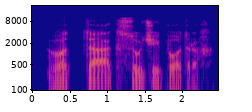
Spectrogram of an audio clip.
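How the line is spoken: Through gritted teeth. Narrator (Russian): процедил Рыжий

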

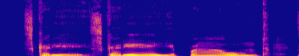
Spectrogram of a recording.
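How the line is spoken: Breathless shouting. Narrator (Russian): запыхавшись, кричал он

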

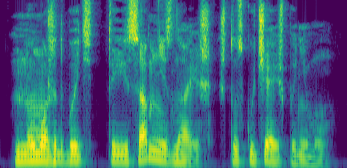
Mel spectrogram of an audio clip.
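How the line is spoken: Plain. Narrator (Russian): сказала Талла

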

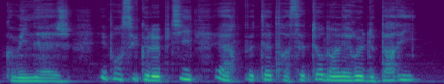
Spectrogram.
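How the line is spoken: Sighing. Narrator (French): soupire-t-elle

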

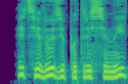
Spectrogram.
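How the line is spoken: Quiet. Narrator (Russian): тихо сказала

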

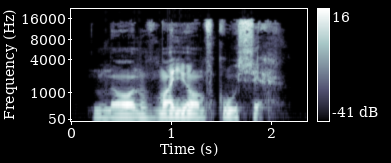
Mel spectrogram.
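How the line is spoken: Muttering. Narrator (Russian): Айрин бормоча

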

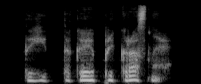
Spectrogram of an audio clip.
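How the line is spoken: Whispered. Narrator (Russian): шепотом произнес он

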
